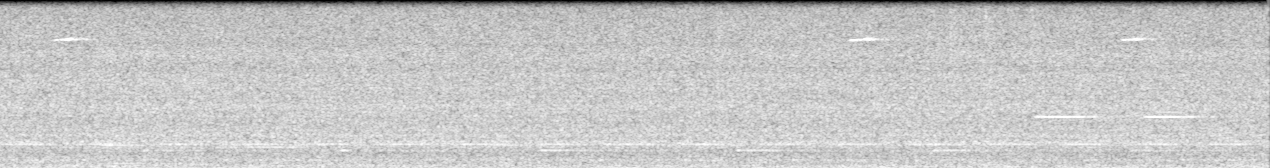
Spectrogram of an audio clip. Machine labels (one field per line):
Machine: fan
